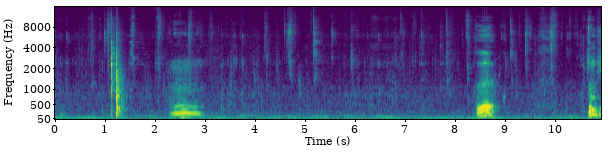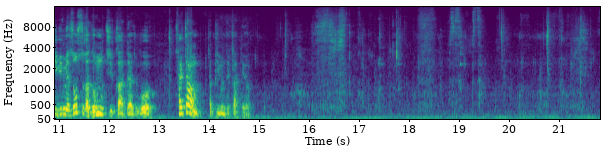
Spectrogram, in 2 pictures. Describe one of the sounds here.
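Chopsticks clink on a ceramic plate.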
